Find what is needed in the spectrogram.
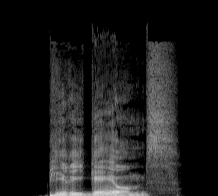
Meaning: genitive singular of Perigäum
- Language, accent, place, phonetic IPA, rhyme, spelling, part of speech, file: German, Germany, Berlin, [peʁiˈɡɛːʊms], -ɛːʊms, Perigäums, noun, De-Perigäums.ogg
